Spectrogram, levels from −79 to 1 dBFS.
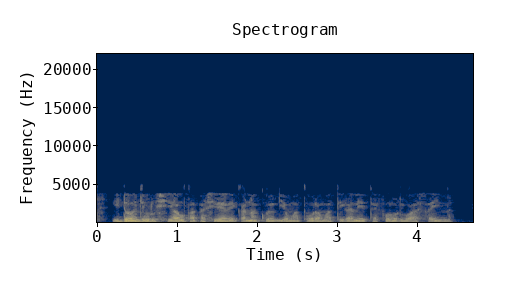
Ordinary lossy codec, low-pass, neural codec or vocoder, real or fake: AAC, 16 kbps; 7.2 kHz; codec, 16 kHz, 16 kbps, FunCodec, trained on LibriTTS, 50 frames a second; fake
